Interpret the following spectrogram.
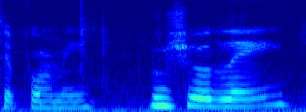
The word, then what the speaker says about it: Beaujolais: Beaujolais? Beaujolais bonnets, yeah, like the wine.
